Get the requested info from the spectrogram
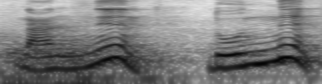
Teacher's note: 원래 낳는인데 디귿과 니은이 만나면 비음화가 일어나요. 그래서 결과적으로 비음화 현상이 일어나서 결과적으로 낳는 이렇게 발음된다라고 생각하면 돼. · 받침 히읗 뒤에 니은이 결합되는 경우에는 니은이 소리가 납니다.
